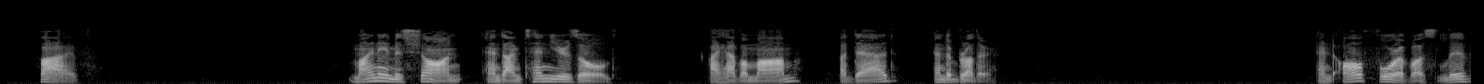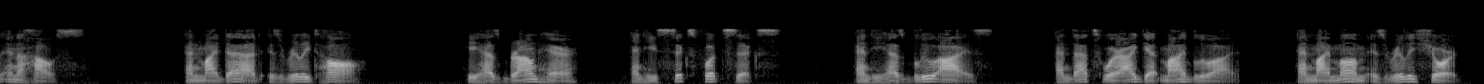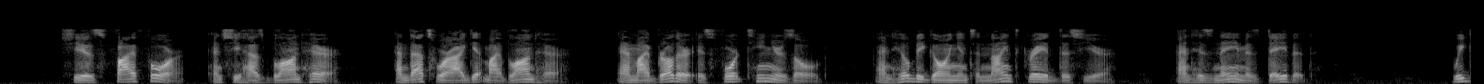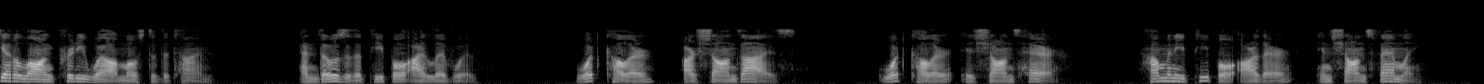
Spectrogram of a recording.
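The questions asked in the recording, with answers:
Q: What color are Sean's eyes?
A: Blue

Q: What color is Sean's hair?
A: Blonde

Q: How many people are there in Sean's family?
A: Four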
